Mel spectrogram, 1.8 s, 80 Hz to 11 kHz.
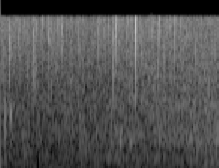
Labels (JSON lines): {"label": "biophony", "recorder": "SoundTrap 500"}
